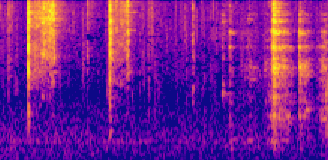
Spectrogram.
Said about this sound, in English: It was succeeded by a breathless pause, as Mrs. Cratchit, looking slowly all along the carving knife, prepared to plunge it into the goose's breast. Cut the goose, Mama!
